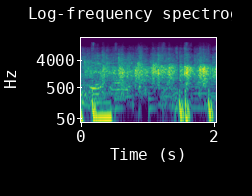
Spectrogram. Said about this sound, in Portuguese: Palmas, palmas, palmas, você é doido?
